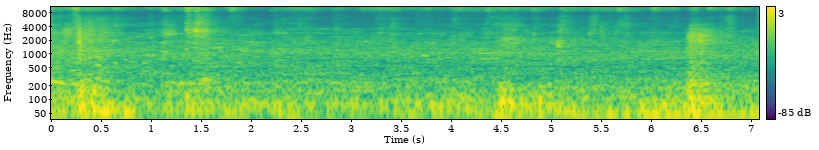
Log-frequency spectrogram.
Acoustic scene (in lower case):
park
